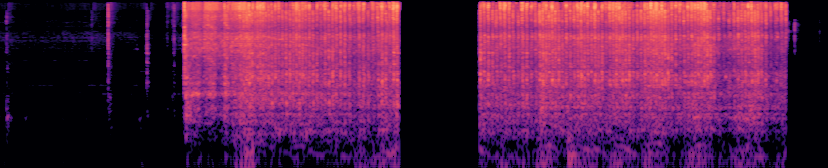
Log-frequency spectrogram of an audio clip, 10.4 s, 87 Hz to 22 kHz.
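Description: A Mercedes W203 engine with timing trouble turns over and catches, running loud and steady for a few seconds, cuts out briefly, then roars again before stopping abruptly.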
